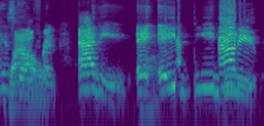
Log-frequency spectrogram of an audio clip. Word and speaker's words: Addie: Addie with 2 D's rhymes with daddy.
